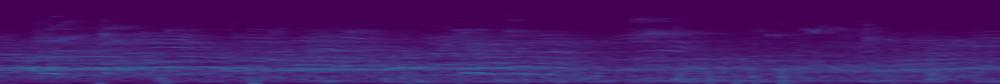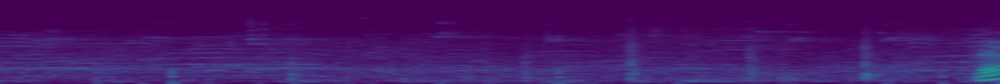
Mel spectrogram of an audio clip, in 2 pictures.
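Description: A basketball bounced on a hardwood gym floor a few times, over a continuous murmur of spectators' voices in the gym.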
